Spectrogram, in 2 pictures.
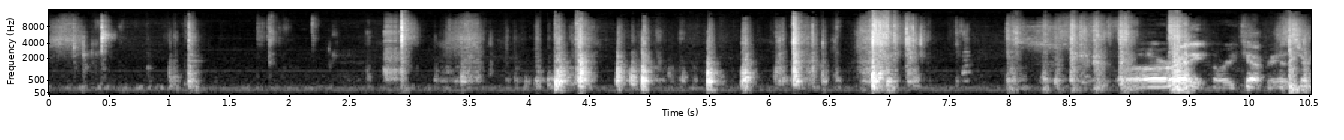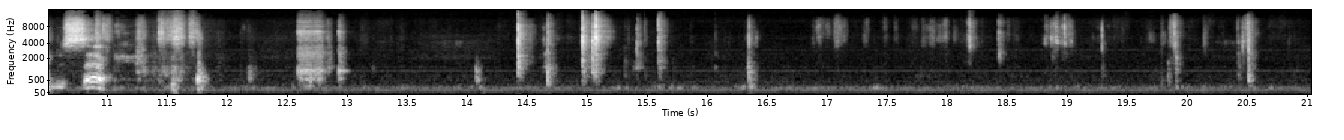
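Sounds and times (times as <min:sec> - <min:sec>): man speaking: 0:09.0 - 0:11.2.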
